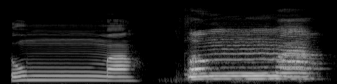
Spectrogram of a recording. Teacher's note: جب ہم ادا کریں گے ثا کو تو اس طریقے سے ادا کریں گے کہ اس کے اندر سین کی آواز پیدا نہ ہونے پائے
